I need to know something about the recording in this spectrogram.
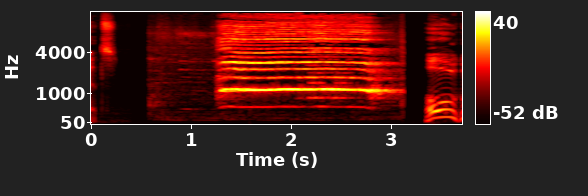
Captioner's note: screaming into cup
